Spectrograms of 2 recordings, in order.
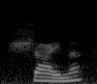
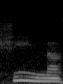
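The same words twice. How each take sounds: First: It is pronounced the English way. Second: It is pronounced the Portuguese way. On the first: The speaker calls it right. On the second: The speaker calls it wrong.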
